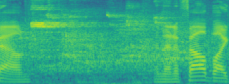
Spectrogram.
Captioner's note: whistle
